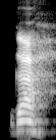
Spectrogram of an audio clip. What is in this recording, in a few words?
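"gah", Malay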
